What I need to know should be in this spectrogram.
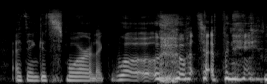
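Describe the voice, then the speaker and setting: A woman with a Dutch accent, medium pitch and moderate pace, in a dry, close sound with no echo. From Netherlands. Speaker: physics student. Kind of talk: interview answer. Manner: hesitant.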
